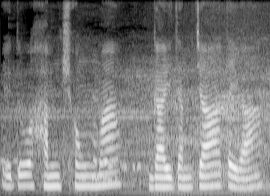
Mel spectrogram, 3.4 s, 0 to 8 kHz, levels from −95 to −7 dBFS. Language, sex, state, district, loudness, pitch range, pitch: Wancho, male, Arunachal Pradesh, Longding, -17 LUFS, 150-165 Hz, 160 Hz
